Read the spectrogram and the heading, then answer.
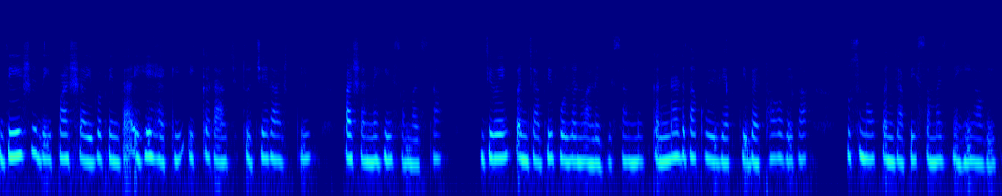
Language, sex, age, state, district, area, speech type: Punjabi, female, 30-45, Punjab, Tarn Taran, urban, spontaneous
